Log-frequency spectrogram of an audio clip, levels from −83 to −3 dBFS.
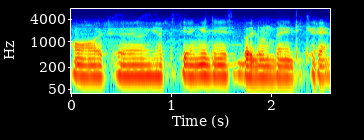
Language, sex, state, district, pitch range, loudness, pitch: Hindi, male, Maharashtra, Nagpur, 110-115 Hz, -20 LUFS, 115 Hz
